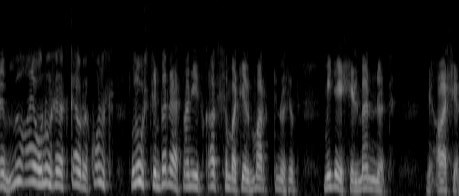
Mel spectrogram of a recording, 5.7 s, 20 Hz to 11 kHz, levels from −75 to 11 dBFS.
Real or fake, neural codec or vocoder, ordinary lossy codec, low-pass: real; none; none; 9.9 kHz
